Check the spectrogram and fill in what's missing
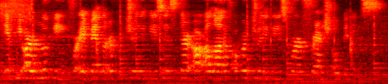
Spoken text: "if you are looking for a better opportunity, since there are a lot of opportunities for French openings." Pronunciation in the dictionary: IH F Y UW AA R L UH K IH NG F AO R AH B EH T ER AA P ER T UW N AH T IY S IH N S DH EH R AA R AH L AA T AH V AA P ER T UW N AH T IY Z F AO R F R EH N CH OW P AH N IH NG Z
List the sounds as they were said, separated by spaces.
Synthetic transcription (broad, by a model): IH F Y UW AA R L UH K IH NG F AO R AH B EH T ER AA P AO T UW N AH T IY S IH S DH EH R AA R AH L AA T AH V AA P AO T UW N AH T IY S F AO R F R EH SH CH OW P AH N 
